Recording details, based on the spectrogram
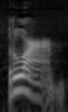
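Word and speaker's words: الرعب: tadi Fi qulubihimur ru tidak ru ru ru ruab ruab kalau ruab kalau cara bacanya demikian ainnya ada tapi bnya jadi hilang Fi qulubihimur sedangkan Ba saat wakaf dia punya sifat apa memantul punya sifat Qalqalah ahah gitu ya jadi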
